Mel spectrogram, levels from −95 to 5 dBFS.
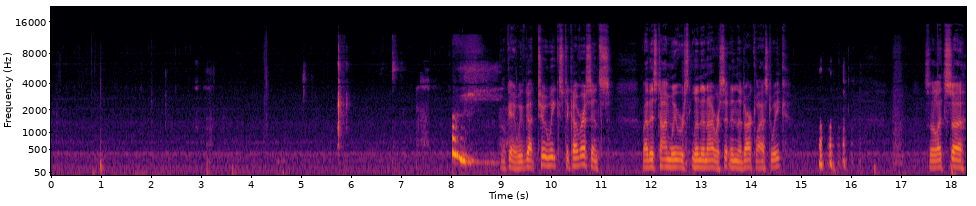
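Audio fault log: No technical faults can be heard in this audio.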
